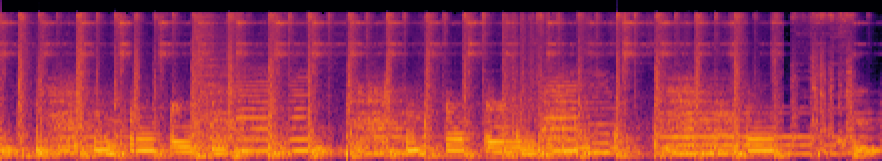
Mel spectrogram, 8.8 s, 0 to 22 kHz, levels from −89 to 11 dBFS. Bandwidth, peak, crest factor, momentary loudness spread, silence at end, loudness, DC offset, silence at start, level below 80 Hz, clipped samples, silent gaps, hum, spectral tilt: 16 kHz; 0 dBFS; 10 dB; 5 LU; 0 s; -12 LUFS; under 0.1%; 0 s; -48 dBFS; under 0.1%; none; none; -5.5 dB/octave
